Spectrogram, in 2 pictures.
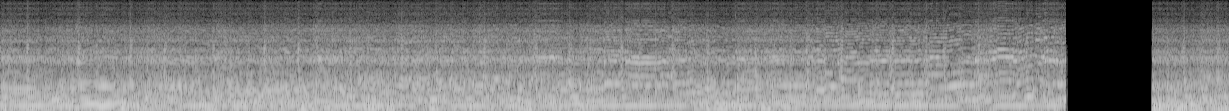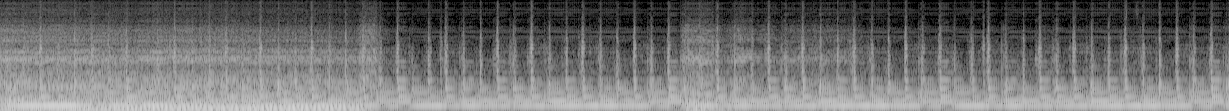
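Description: Solo electric guitar played live on stage, a steady held low tone under shifting notes. The sound cuts out completely for about a second near the middle. It then comes back with deep sustained bass notes, and in the last third thins to sparser, rhythmic picked notes.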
